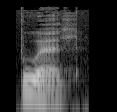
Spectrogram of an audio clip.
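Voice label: "buail", Scottish Gaelic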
